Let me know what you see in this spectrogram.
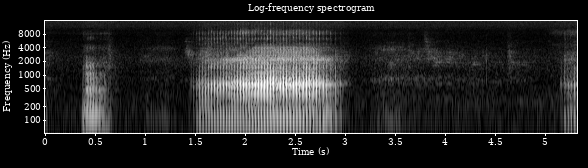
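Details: A dog making a short snort, then a long, loud, vibrating noise on the in-breath, then quiet breathing; dog snoring.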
